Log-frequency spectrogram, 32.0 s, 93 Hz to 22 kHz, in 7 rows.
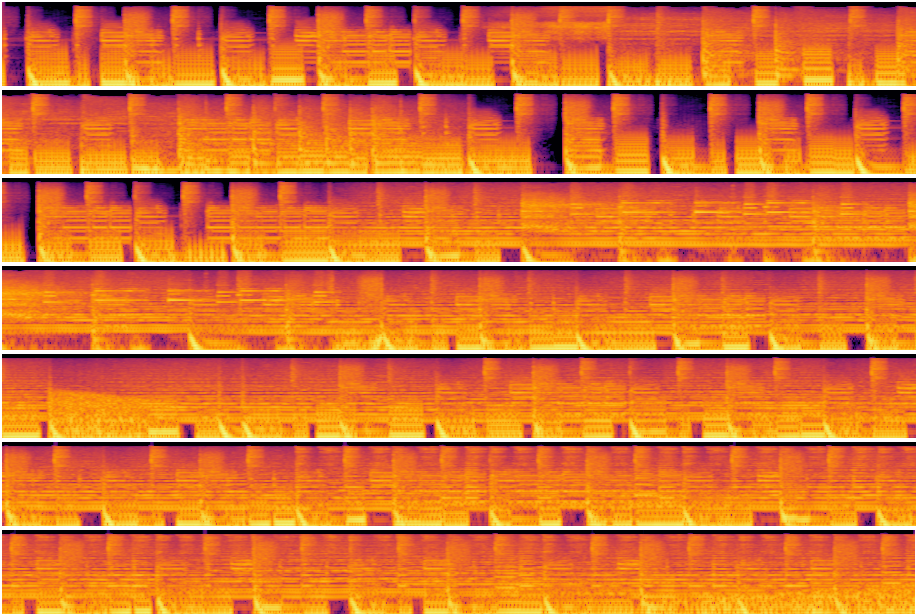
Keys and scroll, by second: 7.9 super+z, 10.7 2, 10.9 Return, 15.5 super+c, 15.7 super+v, 24.2 3, 24.3 Return, 27.3 2, 27.4 Return.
